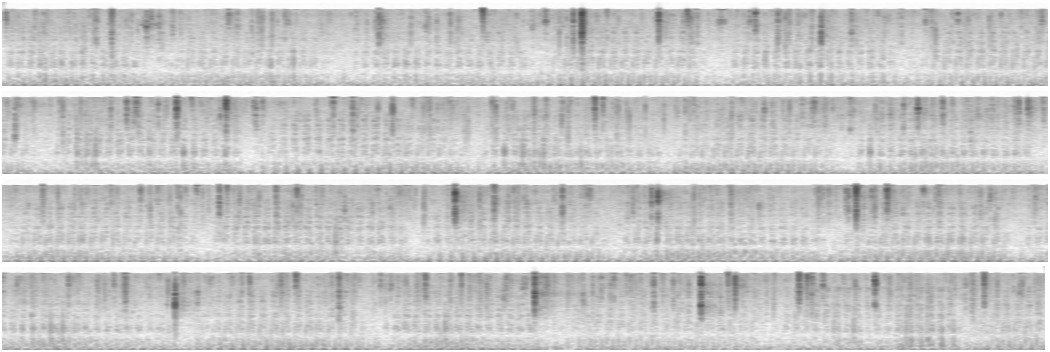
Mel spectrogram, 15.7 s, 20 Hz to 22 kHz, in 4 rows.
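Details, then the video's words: Domestic cat purring steadily, a low rumbling drone pulsing with each breath roughly every 0.7 seconds, mixed with the sharp pops and crackles of a wood fireplace throughout. "Purring Cat with Cozy Crackling Fireplace Sound"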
